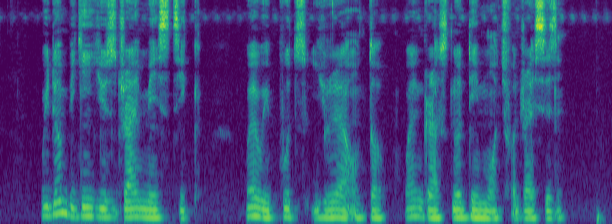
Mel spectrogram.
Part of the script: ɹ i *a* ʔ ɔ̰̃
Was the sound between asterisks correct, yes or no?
yes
